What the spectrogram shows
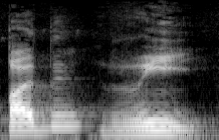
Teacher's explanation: وقف کی حالت میں قدر اور وصل کی حالت یعنی ملا کر کے جب آپ پڑھتے ہیں تو قدری، را زیر ری باریک پڑھیں گے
